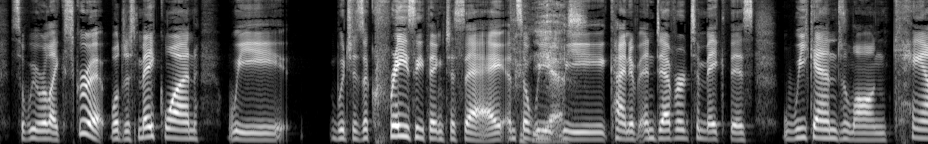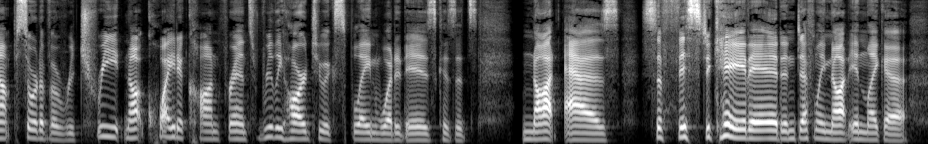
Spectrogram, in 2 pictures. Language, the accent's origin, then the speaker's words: English; Plano, Texas, United States; I know I went to college in Denton. I'm from Plano, yeah. Texas, but I went to college in Denton, which is where UNT is.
